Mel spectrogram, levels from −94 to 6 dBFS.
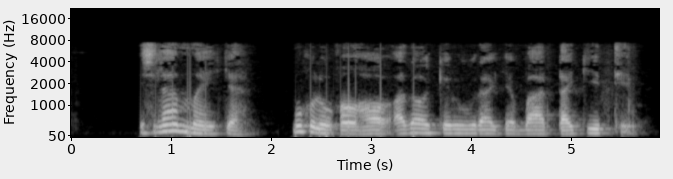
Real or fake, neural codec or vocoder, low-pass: real; none; 7.2 kHz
